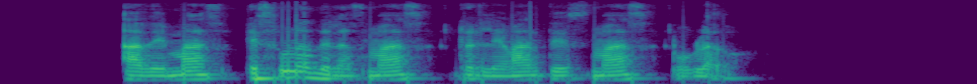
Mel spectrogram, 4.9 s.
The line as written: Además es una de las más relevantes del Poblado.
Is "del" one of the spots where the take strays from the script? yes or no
yes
